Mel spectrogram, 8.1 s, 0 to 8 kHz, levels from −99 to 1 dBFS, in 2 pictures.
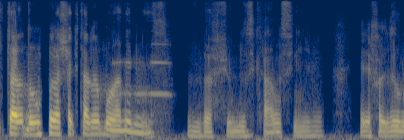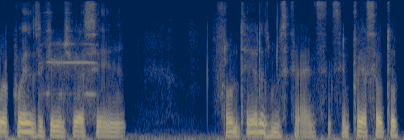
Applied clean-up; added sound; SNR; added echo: neural diffusion model UNIVERSE++.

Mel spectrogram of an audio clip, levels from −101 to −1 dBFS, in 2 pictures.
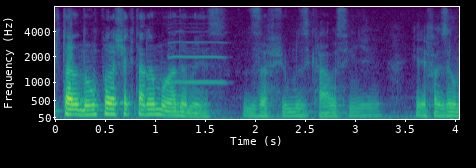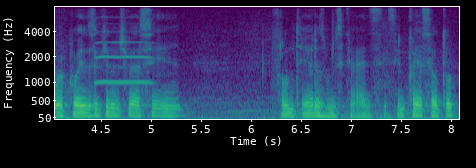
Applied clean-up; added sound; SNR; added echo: none; Wind instrument, woodwind instrument; 19 dB; none.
